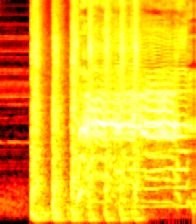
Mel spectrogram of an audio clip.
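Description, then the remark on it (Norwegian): Three sharp knocks on a door in quick succession in the evening, followed by a sustained ringing, music-like tone with a few more soft thuds beneath it. “Senere på kvelden, mens guttene satt og koste seg med maten og en god rødvin, banket det plutselig på døren igjen.”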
